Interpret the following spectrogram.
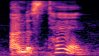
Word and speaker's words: understand: So, the stress is on the last syllable, stand. You say understand.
